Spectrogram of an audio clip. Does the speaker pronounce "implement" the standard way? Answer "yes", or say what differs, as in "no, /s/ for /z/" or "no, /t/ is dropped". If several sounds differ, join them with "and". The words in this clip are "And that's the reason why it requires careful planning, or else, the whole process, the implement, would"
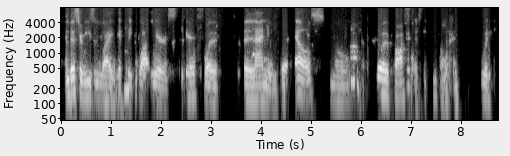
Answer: no, /l/ is dropped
